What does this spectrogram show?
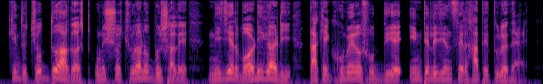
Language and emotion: Bengali, neutral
